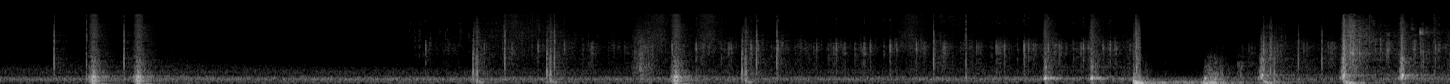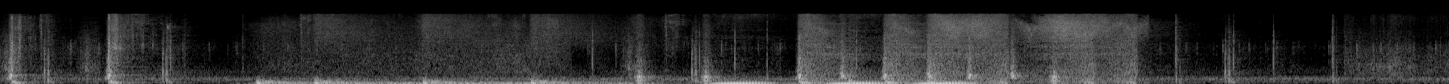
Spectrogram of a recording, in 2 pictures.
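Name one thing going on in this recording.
Small footsteps patter and thud in short bursts.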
